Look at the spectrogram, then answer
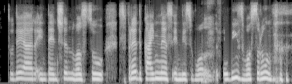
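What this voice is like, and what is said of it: Russian accent. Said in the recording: “Beautiful, beautiful accent from my Russian friend.”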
